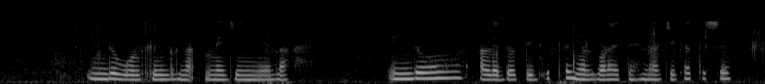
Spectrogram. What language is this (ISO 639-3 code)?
sat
